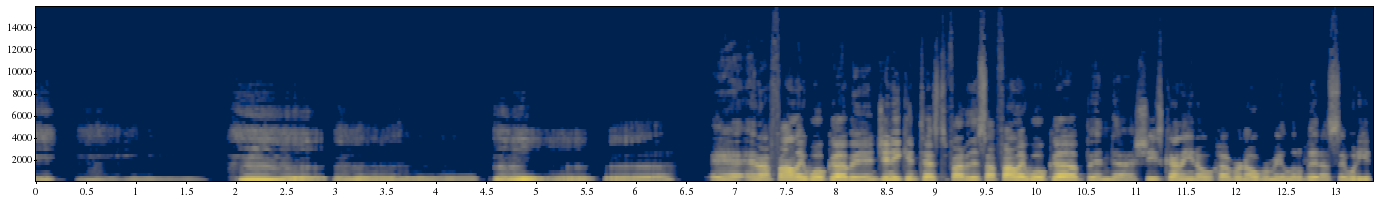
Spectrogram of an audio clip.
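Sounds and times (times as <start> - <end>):
voice imitating irregular breathing during sleep: 0.0 - 6.4
speech: 2.1 - 2.3, 7.4 - 13.3.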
